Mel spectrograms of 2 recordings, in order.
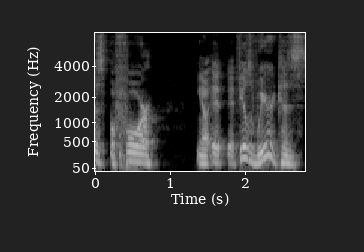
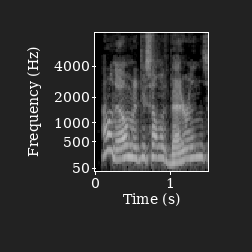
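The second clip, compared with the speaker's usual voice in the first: eager answer; 8 semitones higher, much faster than usual. Retold or imitated. Phone call with his brother.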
